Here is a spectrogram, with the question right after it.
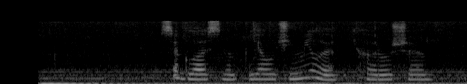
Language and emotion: Russian, neutral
